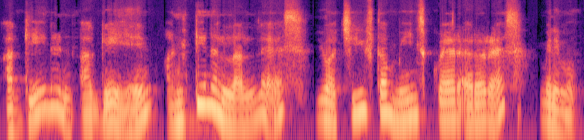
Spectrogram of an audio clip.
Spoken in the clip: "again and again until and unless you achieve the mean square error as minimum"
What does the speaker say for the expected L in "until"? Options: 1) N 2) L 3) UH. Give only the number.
1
